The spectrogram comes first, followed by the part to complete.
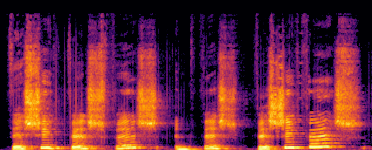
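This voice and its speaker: A woman voicing an eager, silly little girl in a children's storybook, with babyish, excitable talk. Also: very high-pitched, takes it slowly, pitched above the performer's own voice, exaggerated voice. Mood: playful, cheerful. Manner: excitable, makes up babyish nonsense words.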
